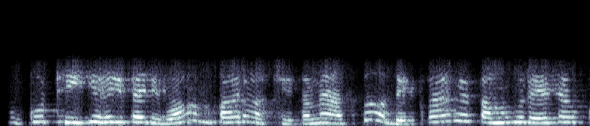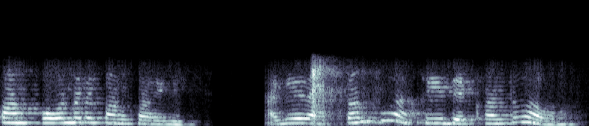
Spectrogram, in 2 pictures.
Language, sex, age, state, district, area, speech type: Odia, female, 45-60, Odisha, Dhenkanal, rural, conversation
